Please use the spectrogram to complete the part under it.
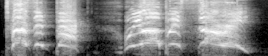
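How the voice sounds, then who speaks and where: A woman's voice: moderate pace, sharp tone. A woman voicing a frantic young woman with claws who shrieks warnings. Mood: screaming. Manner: shrill, screaming warnings.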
